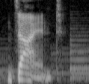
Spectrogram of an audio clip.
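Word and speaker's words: giant: Next উদাহরণ দেখুন, জায়ান্ট, জায়ান্ট, দেখুন এখানে আমরা জি এর পর আই লেটারটাকে পাচ্ছি, কিন্তু এখানেও তার উচ্চারণটা বর্গীয় জ এর মতো হচ্ছে।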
